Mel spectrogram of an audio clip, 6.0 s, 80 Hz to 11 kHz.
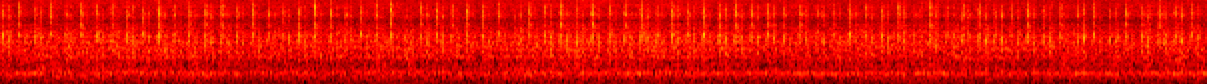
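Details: Can-Am Outlander 1000 XMR: rough, irregular knocking about three a second over a raspy idle. Something is banging around inside the clutch, and the drive clutch isn't spinning fully. Cause suspected, not confirmed.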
